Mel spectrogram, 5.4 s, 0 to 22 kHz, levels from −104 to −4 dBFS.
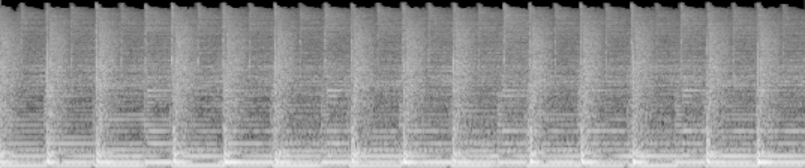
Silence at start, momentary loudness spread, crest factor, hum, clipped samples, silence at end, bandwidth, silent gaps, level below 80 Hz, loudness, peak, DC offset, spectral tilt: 0 s; 2 LU; 14 dB; none; under 0.1%; 0 s; over 20 kHz; none; -22 dBFS; -15 LUFS; 0 dBFS; under 0.1%; -4.5 dB/octave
